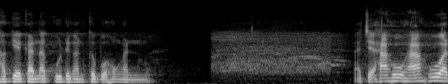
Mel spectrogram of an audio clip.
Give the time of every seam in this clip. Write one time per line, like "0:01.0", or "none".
0:03.3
